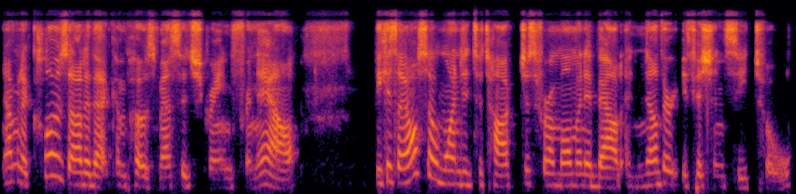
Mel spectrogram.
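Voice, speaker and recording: A woman's voice: mid-range voice, lively intonation, fairly quick, fairly bright tone, no room sound, poor audio. A woman presenting a training webinar, explaining things step by step in an instructional screen-share style.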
